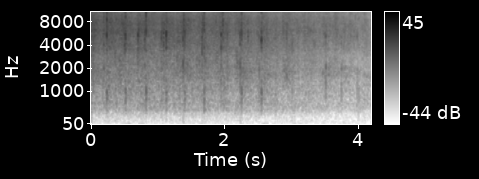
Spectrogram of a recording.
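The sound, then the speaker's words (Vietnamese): An audience at a Vietnamese Teachers' Day ceremony held by a Pháp Cú (Dhammapada) class applauds to honor teachers, many hands clapping in a dense, even patter with scattered sharper claps standing out, sustained at a fairly strong level throughout with no voices. “Trung Bộ, lớp kinh Pháp Cú, long trọng tổ chức ngày Tết Nhà giáo Việt Nam, bày tỏ lòng biết ơn sâu sắc của các thế hệ học trò dành cho các nhà giáo thế học và các nhà giáo tâm linh, cho một tràng vỗ tay thật lớn để tán dương chung.”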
